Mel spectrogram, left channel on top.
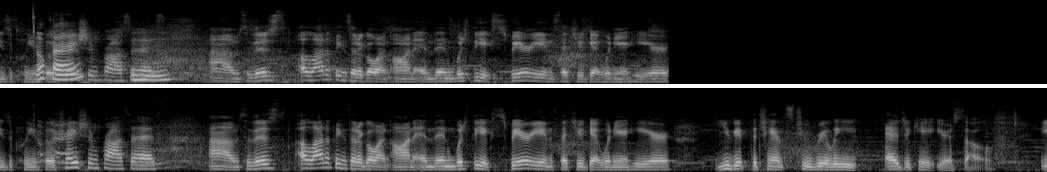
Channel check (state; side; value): drops out; left; at 6.7 s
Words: a clean filtration process. So there's a lot of things that are going on. And then with the experience that you get when you're here, you get the chance to really educate yourself.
